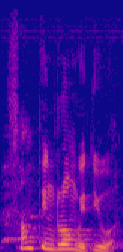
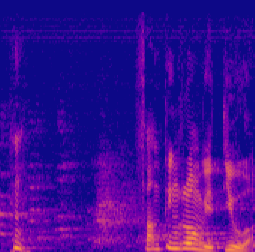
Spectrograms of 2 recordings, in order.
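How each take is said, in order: First: Loud, hostile mock snap; grumpy retort. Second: Loud, hostile mock snap with a laugh; grumpy retort. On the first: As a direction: bark it back at the friendly greeter. Repeating the grumpy reply. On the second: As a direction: throw it back like an annoyed stranger. People glaring at a friendly greeter.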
